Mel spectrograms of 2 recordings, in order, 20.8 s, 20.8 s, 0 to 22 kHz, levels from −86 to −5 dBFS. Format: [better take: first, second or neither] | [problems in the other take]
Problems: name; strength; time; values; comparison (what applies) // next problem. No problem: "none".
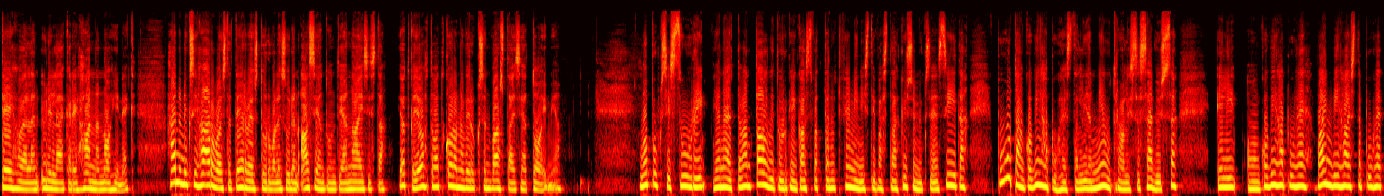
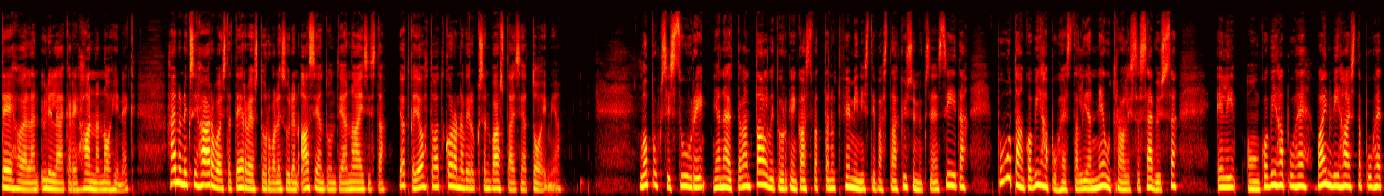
second | distortion; slight; 10 dB below the speech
